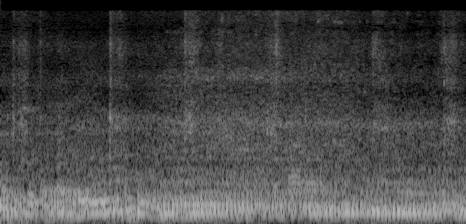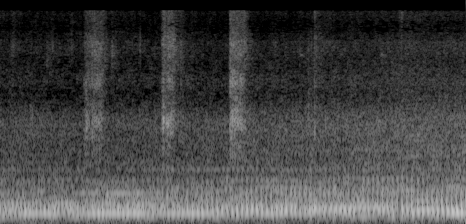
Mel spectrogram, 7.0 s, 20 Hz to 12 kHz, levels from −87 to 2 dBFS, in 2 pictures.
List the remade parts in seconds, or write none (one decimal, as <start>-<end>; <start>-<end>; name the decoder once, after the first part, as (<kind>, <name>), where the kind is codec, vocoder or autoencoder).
0.0-1.2 (codec, SNAC)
